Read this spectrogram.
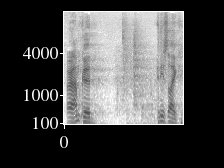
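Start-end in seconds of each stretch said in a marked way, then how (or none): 0.1-0.6 mock careless.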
